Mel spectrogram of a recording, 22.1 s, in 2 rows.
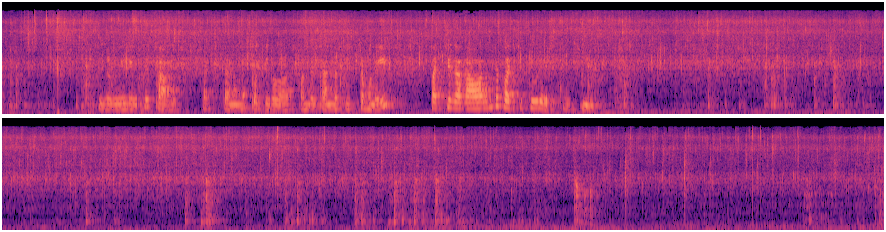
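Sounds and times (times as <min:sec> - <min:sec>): wooden spatula scraping pan: 0:00.0 - 0:05.0, 0:06.5 - 0:11.0, 0:11.9 - 0:17.8
vegetables sizzling in oil: 0:00.0 - 0:22.0.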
